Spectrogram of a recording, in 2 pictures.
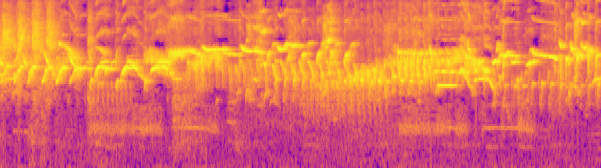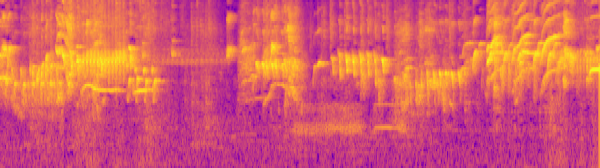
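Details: Many canaries singing together in an aviary, caught by a hidden camera. Dense, overlapping high trills and rolling warbles continue almost without a break, with short whistled notes woven through and a brief quieter dip near the end.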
